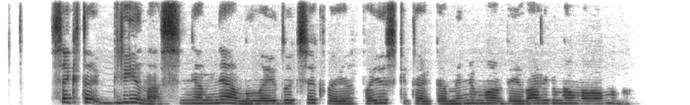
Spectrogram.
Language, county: Lithuanian, Vilnius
